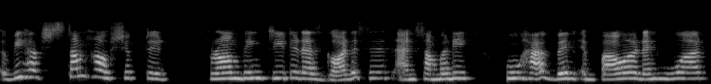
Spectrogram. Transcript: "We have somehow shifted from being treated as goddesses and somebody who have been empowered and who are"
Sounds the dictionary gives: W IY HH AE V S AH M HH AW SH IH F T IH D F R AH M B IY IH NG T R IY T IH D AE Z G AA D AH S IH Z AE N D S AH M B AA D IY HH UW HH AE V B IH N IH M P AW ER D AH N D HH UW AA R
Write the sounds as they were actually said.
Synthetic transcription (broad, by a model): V IY HH AE V S AH M HH AW SH IH F T IH D F R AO M B IY IH NG T R IY T IH D AE Z G AA D AH S IH Z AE N D S AH M B AA D IY HH UW HH AE V B IH N IH M P AW ER D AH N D HH UW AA R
